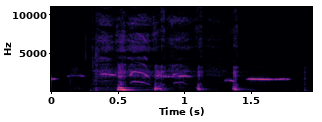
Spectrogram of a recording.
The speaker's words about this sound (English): and they're like, quit whistling. I'm like, I didn't even know I was whistling.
